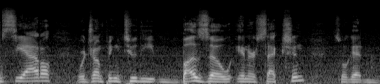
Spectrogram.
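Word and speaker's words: BUWZO: intersection so we'll get buzz oh in here b u w z o o depends where you are in the world and how you pronounce that a buzz-oh and we'll accept that cool and then from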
